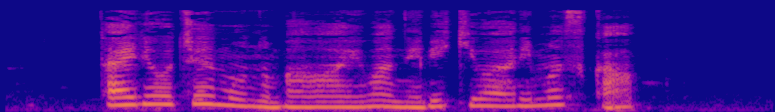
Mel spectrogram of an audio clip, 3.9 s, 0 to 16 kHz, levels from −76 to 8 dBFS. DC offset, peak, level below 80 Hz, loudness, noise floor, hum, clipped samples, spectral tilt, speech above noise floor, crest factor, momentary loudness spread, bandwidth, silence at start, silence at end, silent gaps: under 0.1%; -8 dBFS; -54 dBFS; -25 LUFS; -61 dBFS; none; under 0.1%; -5.5 dB/octave; 37 dB; 18 dB; 6 LU; 11.5 kHz; 0.5 s; 0.7 s; none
